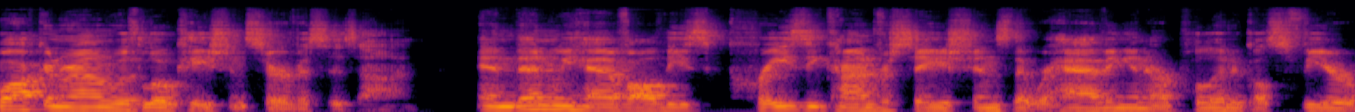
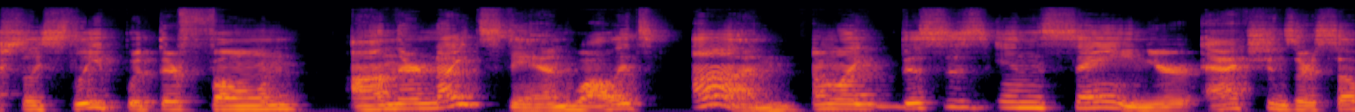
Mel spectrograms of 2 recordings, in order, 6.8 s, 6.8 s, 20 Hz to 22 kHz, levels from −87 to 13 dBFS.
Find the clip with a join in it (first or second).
first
